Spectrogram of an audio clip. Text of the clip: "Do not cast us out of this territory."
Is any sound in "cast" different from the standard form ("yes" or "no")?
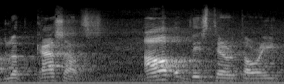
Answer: yes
